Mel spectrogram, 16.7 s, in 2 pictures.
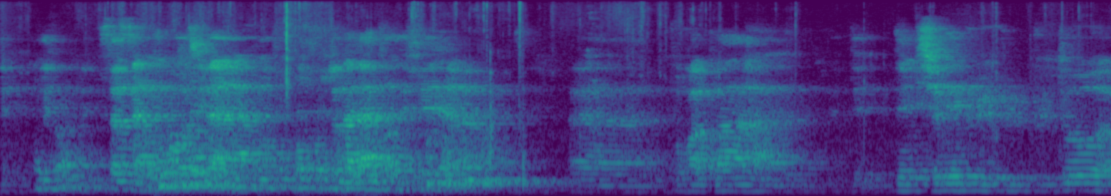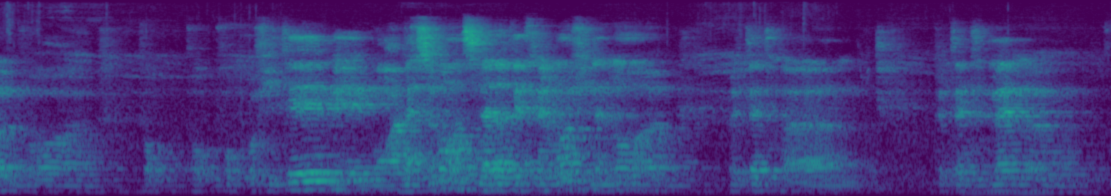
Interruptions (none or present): present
